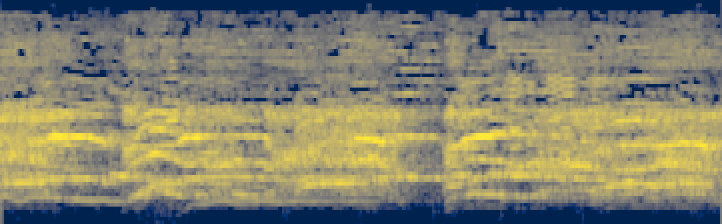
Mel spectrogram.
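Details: Husky howls rise and slide in drawn-out, wavering notes. Two fresh howls start at about one second and just after three seconds. Faint speech sits underneath.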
